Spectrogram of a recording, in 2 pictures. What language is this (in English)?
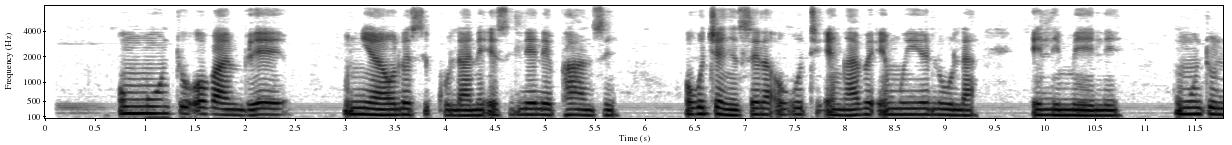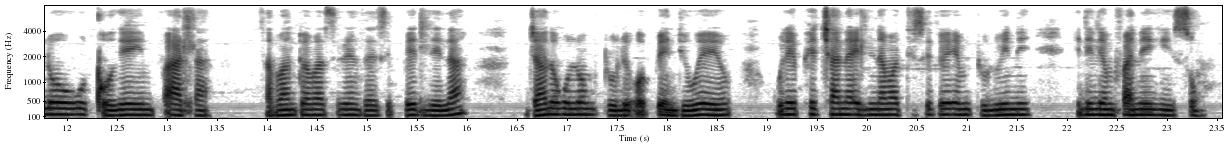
North Ndebele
